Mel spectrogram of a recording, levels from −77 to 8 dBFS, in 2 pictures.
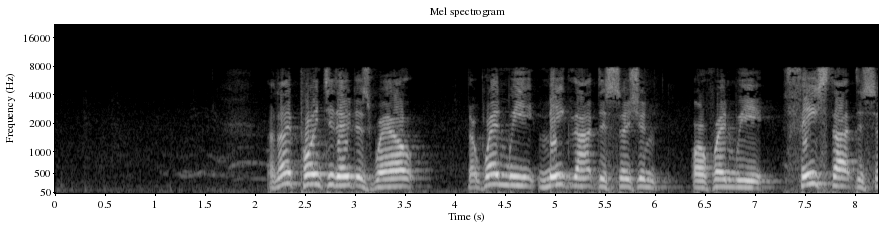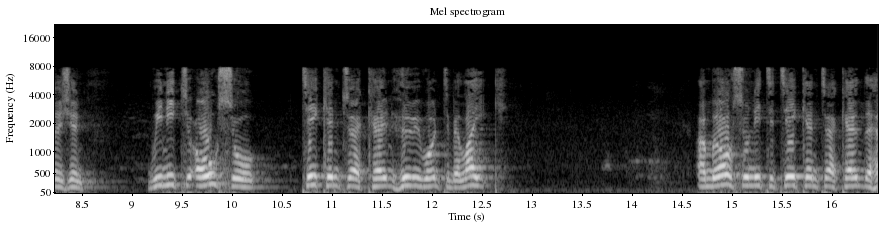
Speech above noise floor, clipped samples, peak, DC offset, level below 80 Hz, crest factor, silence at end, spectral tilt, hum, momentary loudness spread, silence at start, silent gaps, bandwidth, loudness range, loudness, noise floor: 40 dB; under 0.1%; -2 dBFS; under 0.1%; -42 dBFS; 14 dB; 0 s; -5 dB/octave; none; 9 LU; 2.15 s; none; 8.2 kHz; 3 LU; -13 LUFS; -53 dBFS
